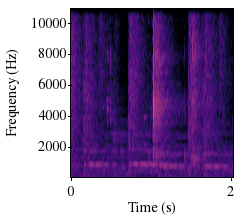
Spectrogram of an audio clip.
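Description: Background music with a steady, repeating bass beat. A single light tap about a second in, as a cardboard game tile is set down on the table.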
